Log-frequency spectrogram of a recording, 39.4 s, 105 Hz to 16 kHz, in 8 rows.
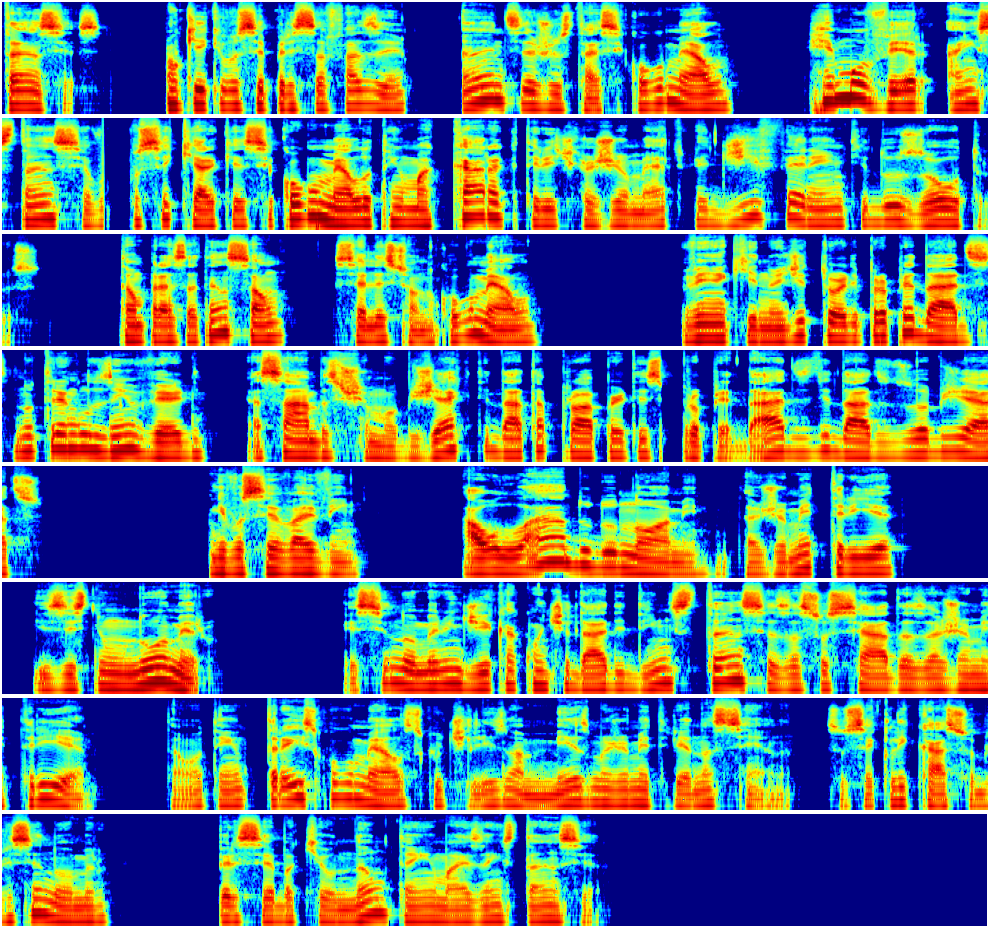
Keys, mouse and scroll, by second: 0.8 Tab, 0.8 click, 1.3 click, 19.5 click, 33.9-36.5 drag, 36.5 Tab, 37.0 click, 38.6 ctrl+z, 39.1 Tab.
